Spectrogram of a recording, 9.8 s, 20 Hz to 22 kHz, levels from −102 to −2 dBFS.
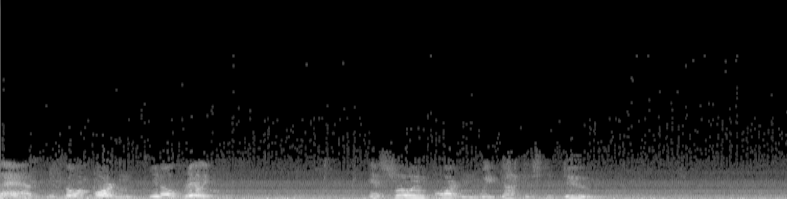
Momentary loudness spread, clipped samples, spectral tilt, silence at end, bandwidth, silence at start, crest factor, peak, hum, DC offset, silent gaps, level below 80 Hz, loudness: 21 LU; under 0.1%; -10.5 dB/octave; 0 s; 4.7 kHz; 0 s; 20 dB; -4 dBFS; none; under 0.1%; none; -38 dBFS; -21 LUFS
